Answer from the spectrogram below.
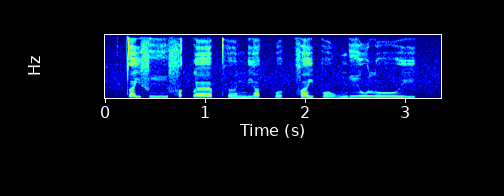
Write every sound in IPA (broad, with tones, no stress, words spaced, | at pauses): t̪ɐ˥jfiː˨fɐ˥k̚lœː˥ pʰɵ˨˥njɐ˨k̚ wʊ˨k̚fɐ˥jpo˨˩wŋiː˥w luː˧j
